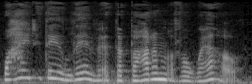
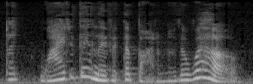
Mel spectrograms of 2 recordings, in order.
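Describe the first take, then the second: First: Repeated question. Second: Said in the usual way. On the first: Acted. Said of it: "repeated her question".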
